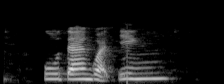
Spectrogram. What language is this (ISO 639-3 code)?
nan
